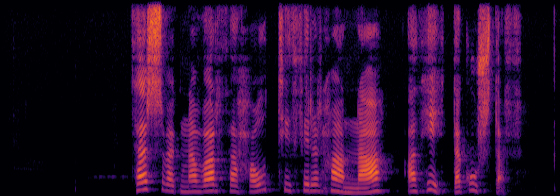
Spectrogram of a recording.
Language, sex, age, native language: Icelandic, female, 30-39, Icelandic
